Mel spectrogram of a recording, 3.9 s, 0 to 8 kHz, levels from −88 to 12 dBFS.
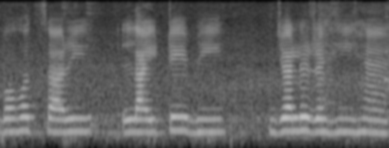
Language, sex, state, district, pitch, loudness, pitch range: Hindi, female, Haryana, Jhajjar, 225 Hz, -21 LUFS, 220-235 Hz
